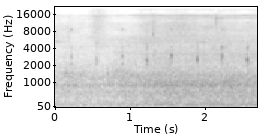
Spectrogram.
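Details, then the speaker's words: Renault Vel Satis turbo on the road, hazard lights on; crisp, even ticks about three per second over steady road rumble, flasher relay clicking normally: normal hazard flasher ticking. "Somewhere in there are flashing indicator lights, but you can't really see because it's sunny."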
